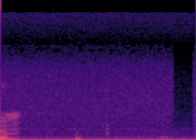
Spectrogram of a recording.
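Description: A car behind the speaker makes a loud, droning drive belt noise as its engine rumbles steadily, a brief harsh whine rising at the start before settling into a constant low roar.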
